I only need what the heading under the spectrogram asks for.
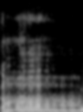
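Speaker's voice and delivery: long, high coo of wonder; mock-blissful, drawn-out aah; adoring "aah". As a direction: sigh as if cradling a newborn. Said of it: "cradling a newborn baby".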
